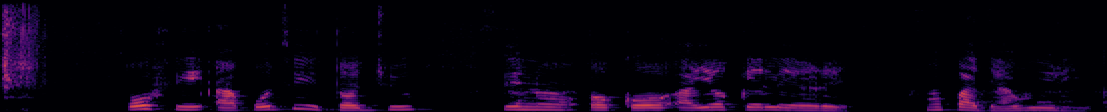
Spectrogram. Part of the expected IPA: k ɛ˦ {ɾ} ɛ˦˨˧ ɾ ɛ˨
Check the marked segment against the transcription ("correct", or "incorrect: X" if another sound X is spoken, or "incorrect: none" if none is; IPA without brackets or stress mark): incorrect: l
